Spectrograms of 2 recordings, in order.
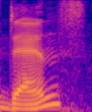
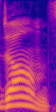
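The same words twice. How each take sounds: First: It is said in an American accent. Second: It is said in a British accent. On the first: "only Prabhu Deva and Americans say dance" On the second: "British say dance"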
